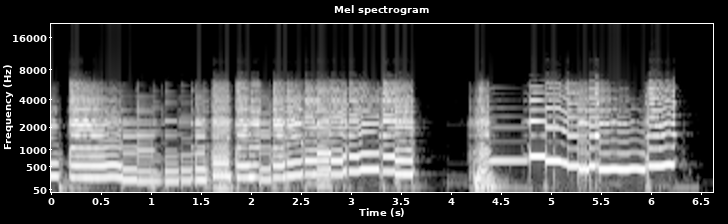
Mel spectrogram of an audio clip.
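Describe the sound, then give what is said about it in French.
An electric guitar with fairly high factory-set action plays a clean, pure tone with the reverb turned down to a light touch: a run of notes and chords, a brief pause, then a second phrase of sustained notes. No voices. “Je vais dégager un petit peu ma reverb pour écouter ce que ça donne avec un son clean assez pur.”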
